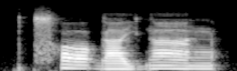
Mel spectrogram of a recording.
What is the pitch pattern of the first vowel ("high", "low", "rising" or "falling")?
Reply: falling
